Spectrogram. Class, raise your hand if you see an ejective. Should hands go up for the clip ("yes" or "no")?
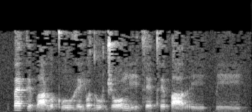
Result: yes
